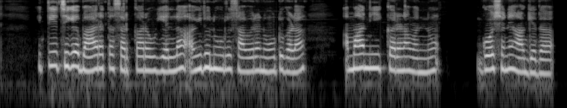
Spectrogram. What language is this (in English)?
Kannada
